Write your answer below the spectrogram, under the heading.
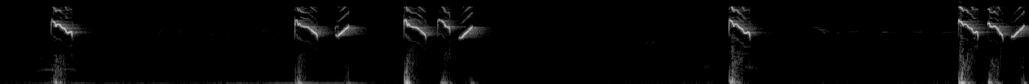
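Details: Lure song of a Javan white-eye, meant to prompt other white-eyes to reply: isolated high chirps and short clusters of two to three sweeping notes, with long silent gaps between them.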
